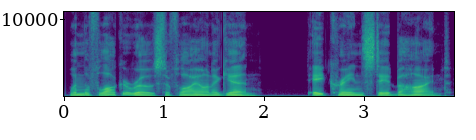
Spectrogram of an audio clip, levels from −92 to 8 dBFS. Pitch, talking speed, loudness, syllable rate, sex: 110 Hz, 185 wpm, -18 LUFS, 5.1 syllables/s, male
